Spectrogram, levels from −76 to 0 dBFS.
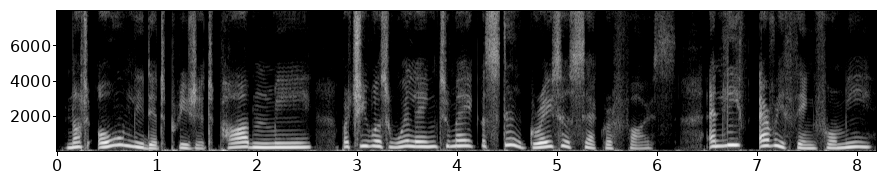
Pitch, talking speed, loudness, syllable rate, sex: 255 Hz, 155 wpm, -16 LUFS, 4.7 syllables/s, female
